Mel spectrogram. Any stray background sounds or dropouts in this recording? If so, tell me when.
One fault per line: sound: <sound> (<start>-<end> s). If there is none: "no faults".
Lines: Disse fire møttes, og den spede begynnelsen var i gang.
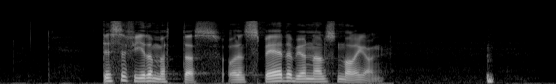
sound: laugh (4.9-4.9 s)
